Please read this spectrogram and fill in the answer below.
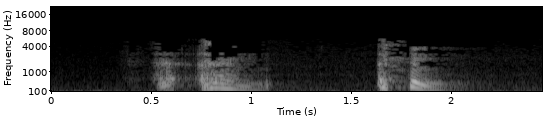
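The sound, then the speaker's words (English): Coughing and choking from a person who took a drink while talking: two bursts of harsh, wet coughs separated by a short pause, fairly loud against a quiet background. “Excuse me while I choke.”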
